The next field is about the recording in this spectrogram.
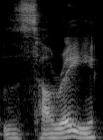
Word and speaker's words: Sarray: und das kam nur gleich danach erstmal Olle Sa Saray, so nennen sie die ja eigentlich ja Saray, aber bei NXT wird sie nicht mit AI, sondern mit AY geschrieben, also Saray und doch so ausgesprochen.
